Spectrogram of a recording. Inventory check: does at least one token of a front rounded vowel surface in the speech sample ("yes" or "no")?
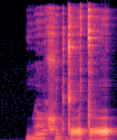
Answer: no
